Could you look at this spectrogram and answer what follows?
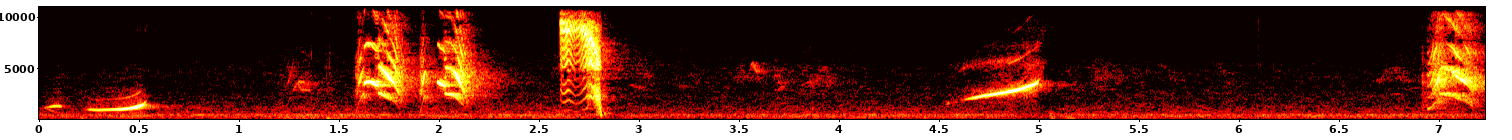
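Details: Indian ringneck parakeet kept as a pet, giving scattered short calls: a rising chirp, clustered harsh squawks, and upward-sweeping whistled notes, separated by quiet gaps in a still room.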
